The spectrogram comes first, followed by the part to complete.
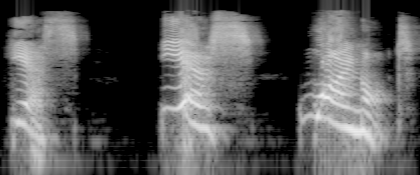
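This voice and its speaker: A woman voicing a tall, thin male skeleton in a storybook poem, theatrical, forceful and emphatic. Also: extremely high pitch, big pitch swings, very slow, vocal fry, voice pushed up, heavily acted. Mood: excited, yearning.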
